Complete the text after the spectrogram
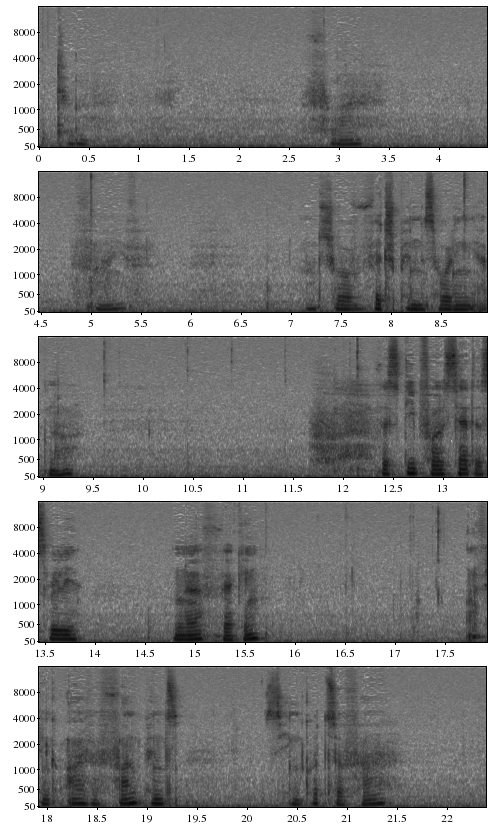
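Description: Metal lock picks click and scrape softly inside a lock.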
